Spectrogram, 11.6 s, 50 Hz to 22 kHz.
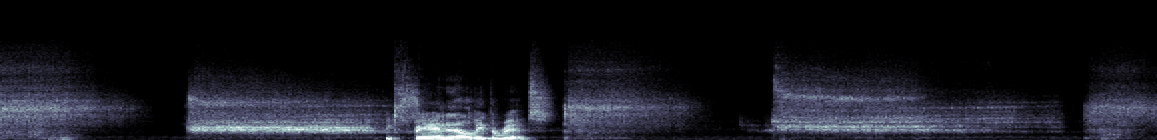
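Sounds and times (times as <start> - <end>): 
deep breaths during a bodyweight exercise routine: 0.0 - 4.2, 5.6 - 11.5
speech: 3.9 - 5.6.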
